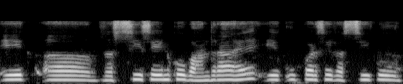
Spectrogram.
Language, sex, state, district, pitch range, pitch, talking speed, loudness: Hindi, male, Haryana, Jhajjar, 205-225 Hz, 215 Hz, 210 wpm, -14 LUFS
